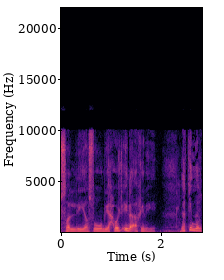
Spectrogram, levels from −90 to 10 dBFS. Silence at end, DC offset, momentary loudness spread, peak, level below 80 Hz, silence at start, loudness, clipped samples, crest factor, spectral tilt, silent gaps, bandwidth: 0 s; under 0.1%; 16 LU; -12 dBFS; -50 dBFS; 0 s; -28 LUFS; under 0.1%; 16 dB; -5 dB/octave; none; 10.5 kHz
